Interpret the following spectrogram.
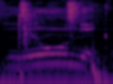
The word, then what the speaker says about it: Punic: him and Hannibal the Great was called the Punic Wars, and that's how you pronounce that, Mr.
